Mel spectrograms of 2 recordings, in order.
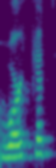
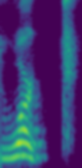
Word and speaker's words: worked: Para work en pasado, work it no es work it, es worked con T. Worked.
